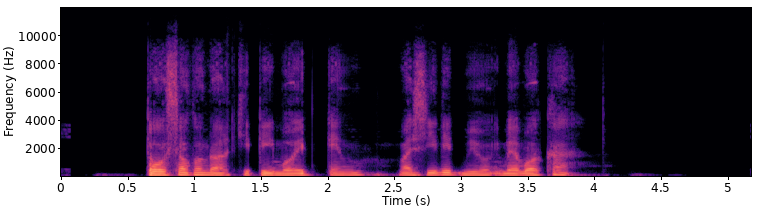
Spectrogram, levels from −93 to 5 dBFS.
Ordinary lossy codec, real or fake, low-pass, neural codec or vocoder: none; fake; none; codec, 24 kHz, 0.9 kbps, WavTokenizer, medium music audio release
